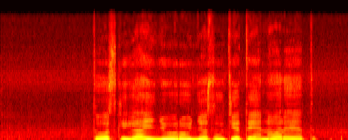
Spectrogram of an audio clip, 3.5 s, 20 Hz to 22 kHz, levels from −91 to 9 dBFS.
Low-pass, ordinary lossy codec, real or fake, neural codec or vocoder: 19.8 kHz; none; fake; vocoder, 44.1 kHz, 128 mel bands every 512 samples, BigVGAN v2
